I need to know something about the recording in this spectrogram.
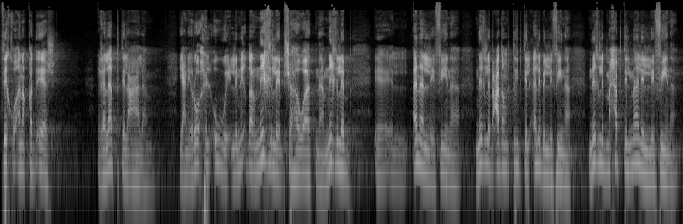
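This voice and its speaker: A man's voice: on the high side, lively intonation, fast, gravelly, fairly bright tone. A man preaching a sermon as pastor, throwing out questions for the congregation to answer. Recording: long hall reverb.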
